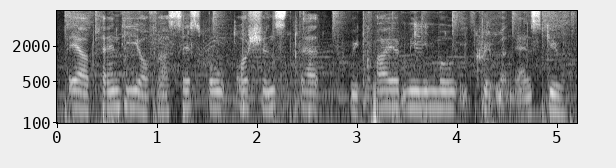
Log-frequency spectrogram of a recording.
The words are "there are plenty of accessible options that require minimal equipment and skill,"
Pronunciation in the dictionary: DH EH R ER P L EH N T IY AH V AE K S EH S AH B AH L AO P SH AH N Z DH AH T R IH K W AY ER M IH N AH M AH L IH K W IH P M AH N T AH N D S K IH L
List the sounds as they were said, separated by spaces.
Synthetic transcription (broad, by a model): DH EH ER P L EH N T IY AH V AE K S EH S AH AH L AO SH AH N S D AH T R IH K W AY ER M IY N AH M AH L IH K W IH P M AH N T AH N S K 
